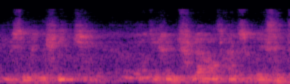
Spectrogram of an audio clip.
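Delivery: soft, awed murmur; hushed wonder. Acted. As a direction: marvel quietly at the flower.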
